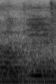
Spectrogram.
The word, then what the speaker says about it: Le Guin: I pronounce it Le Guin.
